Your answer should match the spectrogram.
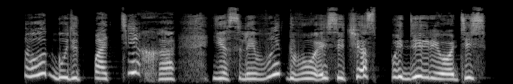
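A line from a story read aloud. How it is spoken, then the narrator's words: Sweet little voice. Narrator (Russian): проговорила сладким голоском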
